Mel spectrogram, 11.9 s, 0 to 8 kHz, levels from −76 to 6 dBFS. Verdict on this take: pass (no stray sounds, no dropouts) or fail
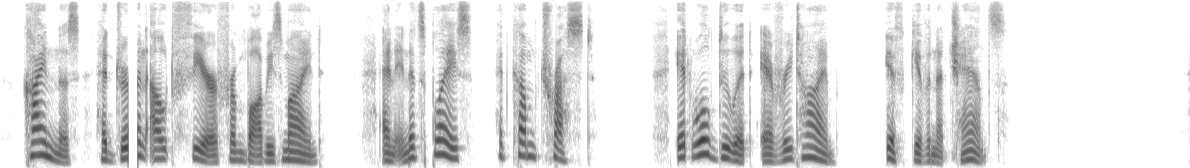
fail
